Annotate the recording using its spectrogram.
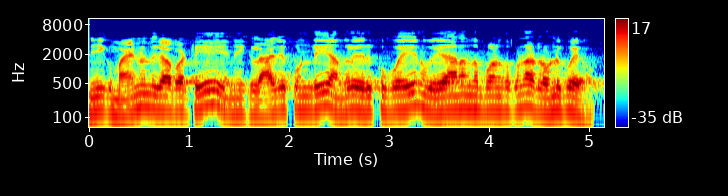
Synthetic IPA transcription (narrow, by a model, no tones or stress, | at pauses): niːkumɐjɳund̪ikaːbɐʈːiniːkulaːd͡ʒɐkuɳɖiɐnd̪ulo̞ːeɾukːupoːjinuʋːueːaːnɐnd̪ɐmpɐnɐt̪oːkuɳɖaːʈlɐːuɳɖipoːja̰ː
